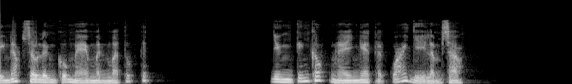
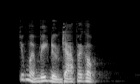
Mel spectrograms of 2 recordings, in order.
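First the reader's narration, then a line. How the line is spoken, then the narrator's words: Loud angry shout. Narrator (Vietnamese): Tiếng quát lớn của Nguyệt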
